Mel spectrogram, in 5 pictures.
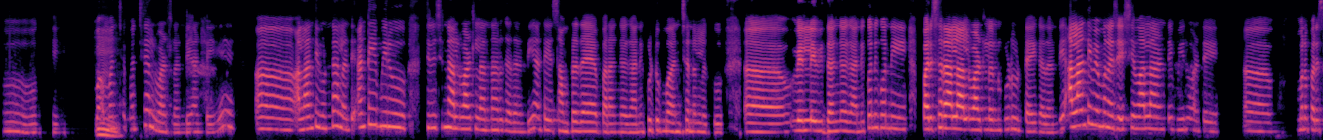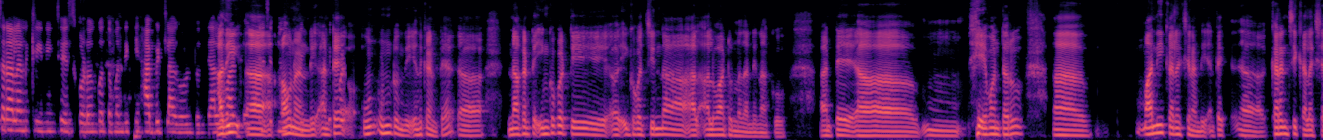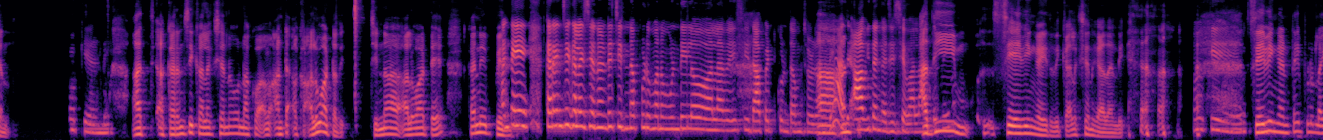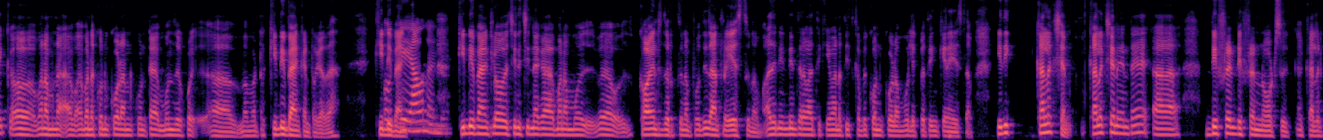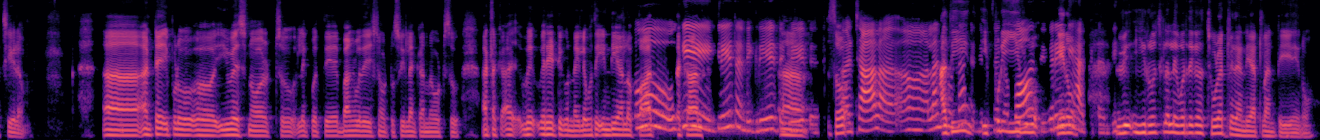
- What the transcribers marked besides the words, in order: other background noise; tapping; in English: "క్లీనింగ్"; in English: "హాబిట్"; in English: "కరెన్సీ కలెక్షన్"; in English: "కరెన్సీ"; lip smack; in English: "కరెన్సీ కలెక్షన్"; in English: "కలెక్షన్"; laugh; in English: "సేవింగ్"; in English: "లైక్"; in English: "కిడ్డీ బ్యాంక్"; in English: "కిడ్డీ బ్యాంక్! కిడ్డీ బ్యాంక్‌లో"; in English: "కాయిన్స్"; in English: "కలెక్షన్"; in English: "డిఫరెంట్, డిఫరెంట్ నోట్స్"; in English: "నోట్"; in English: "గ్రేట్"; in English: "గ్రేట్, గ్రేట్"; in English: "సో"; in English: "వేరైటీ"
- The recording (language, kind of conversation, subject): Telugu, podcast, చిన్న అలవాట్లు మీ జీవితంలో పెద్ద మార్పులు తీసుకొచ్చాయని మీరు ఎప్పుడు, ఎలా అనుభవించారు?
